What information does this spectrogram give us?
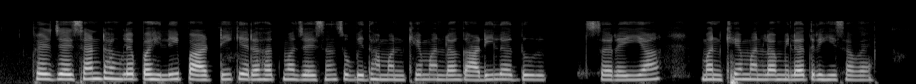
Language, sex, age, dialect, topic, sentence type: Chhattisgarhi, female, 36-40, Eastern, banking, statement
